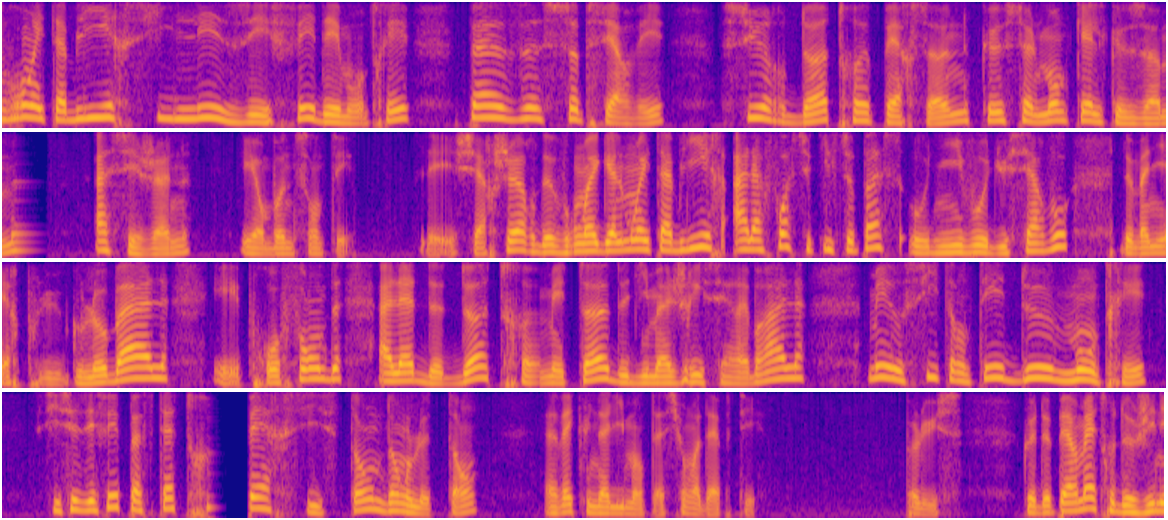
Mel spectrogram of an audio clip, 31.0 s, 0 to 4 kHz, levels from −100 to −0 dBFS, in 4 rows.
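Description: At 7.85 s, after "que seulement quelques hommes", the speech breaks off until 8.08 s, likely a long network dropout. About 210 ms of audio never arrives. For roughly 200 ms the receiver stretches the last sound into a decaying buzz or hiss, which leaves about 30 ms of near-silence before the audio resumes on "assez jeunes et en". The words in the gap are skipped, not delayed. Like everything else in the clip, the fill is confined below 4 kHz, the band limit of a G.711 A-law call path at 64 kbps.

At 15.31 s, between "niveau du cerveau de" and "plus globale et profonde", there is a short concealed packet loss. About 30 ms is missing and is covered by a 32 ms extrapolation of the preceding sound, which then blends back into the real signal. It comes across as a brief smear or wobble lasting about 60 ms.

From 19.04 to 19.13 s, a burst of packet loss removes about 60 ms in a row. The receiver extends the last sound for about 63 ms and turns it down as it goes. 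A voiced sound becomes a short held buzz and an unvoiced one a fading hiss, and the audio then picks up further along with that stretch gone.

At 24.65 s, after "si ces effets peuvent", a second gap runs to 24.94 s, likely another long network dropout. About 270 ms is lost. Roughly 260 ms of fading continuation covers it, and about 180 ms of that is effectively silent before the speech returns.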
